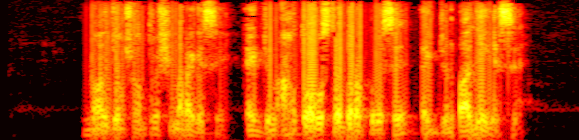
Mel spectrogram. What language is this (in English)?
Bangla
